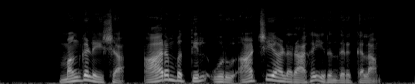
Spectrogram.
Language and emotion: Tamil, neutral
